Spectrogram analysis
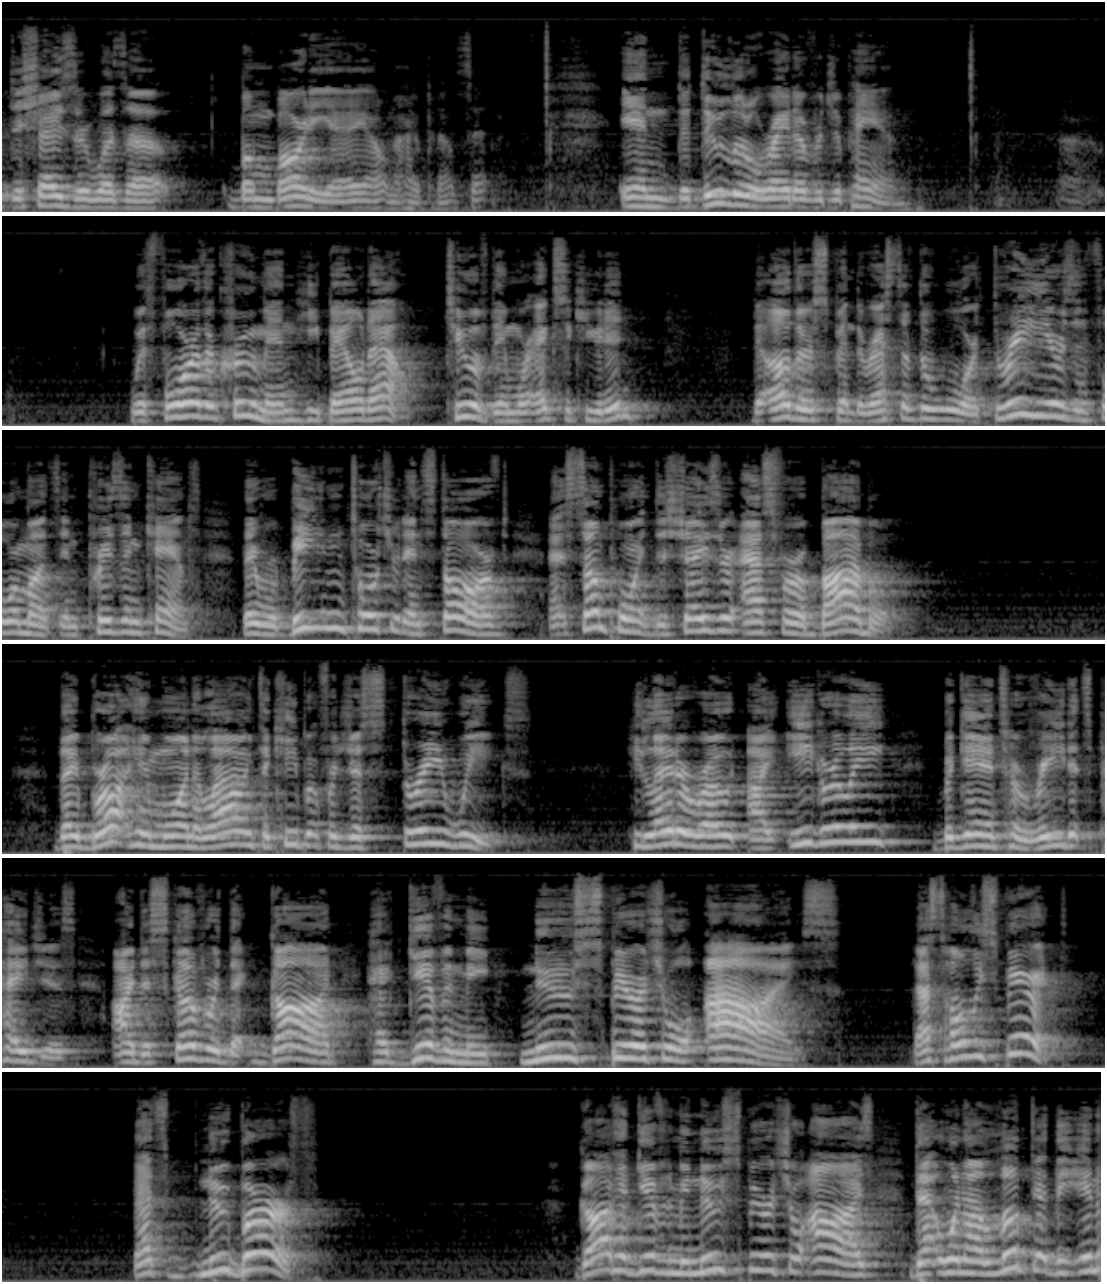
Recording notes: sermon delivered to Cottondale Baptist Church on 6/24/17 during the 11:00am service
